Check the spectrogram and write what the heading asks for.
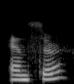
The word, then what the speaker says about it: answer: Answer.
